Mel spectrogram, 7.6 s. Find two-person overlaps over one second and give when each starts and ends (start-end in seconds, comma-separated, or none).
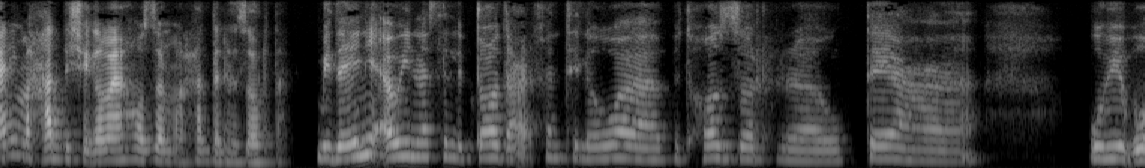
none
